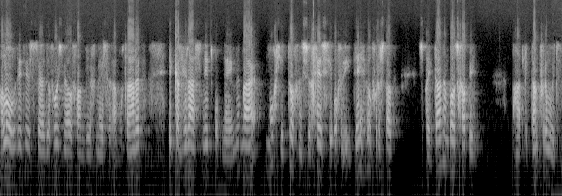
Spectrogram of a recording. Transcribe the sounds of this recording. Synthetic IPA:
hɑloːdɪtɪsdəvuːɹsnɛlˠvɑnbɵɹχəmeːstərʔa̰ːbɔlˠtaːlɛpɪkːɑnɦelaːsnitɔpnejmənmaːɹ | mɔχjətɔχənsɵχɛstiʔɔfənidejɦɛbənvʊːrdəstɑt | spreːɡ̚dɑnənbowtsχɑpɪn | ɦɑrtələɡ̚dɑŋkfʊːrdəmujtə

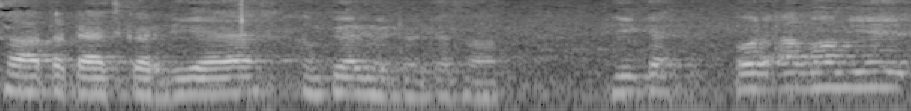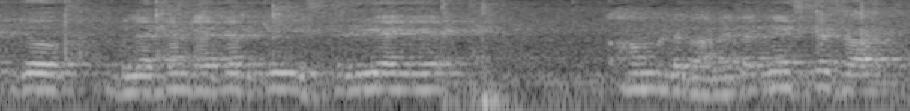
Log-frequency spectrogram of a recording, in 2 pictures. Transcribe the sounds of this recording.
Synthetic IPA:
saːt̪ʰəʈɛːt͡ʃkɐɾd̪ɪjaɦɛkə̃mpeːəɾmẽːʈəɾkesaːt̪ʰ | ʈʰiːkɦɛː | ɔːɾɐbɦɐmjed͡ʒoːblɛːkə̃ɳɖaːkəɾkiɪst̪əɾiaːiɛː | ɦɐmlɐɡaːnelɐɡeẽɪskesaːt̪ʰ

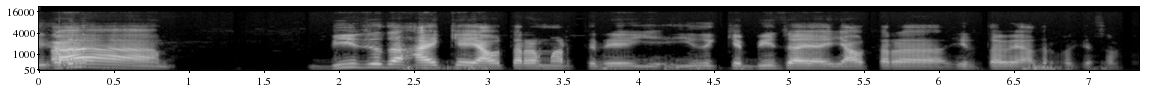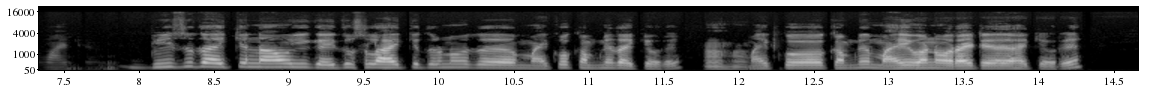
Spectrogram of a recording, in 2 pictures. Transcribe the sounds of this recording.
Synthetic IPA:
iːɡɐɐ | biːd͡ʒɐd̪ɐʔaːjkejaːʋt̪ɐɾɐmaːɽt̪iːɾiid̪ɐkːebiːd͡ʒɐjaːʋt̪ɐɾɐiɾt̪ɐʋeɐd̪ɐɾɐbɐɡːesɐlpɐmaːɦit̪ɐbiːd͡ʒɐd̪ɐaːjkenaːʋuiːɡɐid̪uːsɐlɐɦaːkid̪ɾɐnuːid̪ɐmaːjkɾoːkɐmp̬nid̪aːjkeɐʋɾeɦɐːɦmaːjkɾokɐmpnid̪mɐːɦiʋɐnʋɐɾaːjʈeɦaːkeɐʋɾe

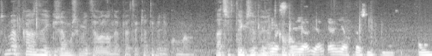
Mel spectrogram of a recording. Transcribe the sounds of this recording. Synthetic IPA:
t̪ɔmɘfkaʐd̪ɛjɡʐɛmuʃɛmʲjed͡ʑzavalɔnɨplɛt̪sɛkjat̪ɛɡɔɲɛkuma̰m | nat͡ʂɘft̪ɛjɡʐɛvɨjɔnvw̪akvɔɛjajajajapɛʒɲɛpɔmɛs | a

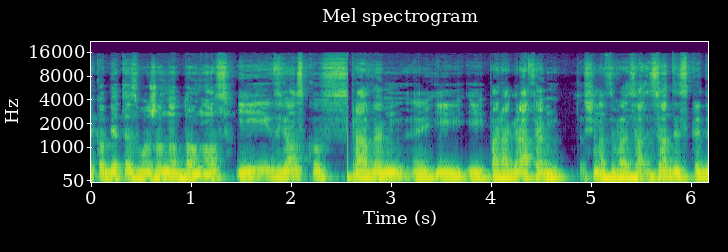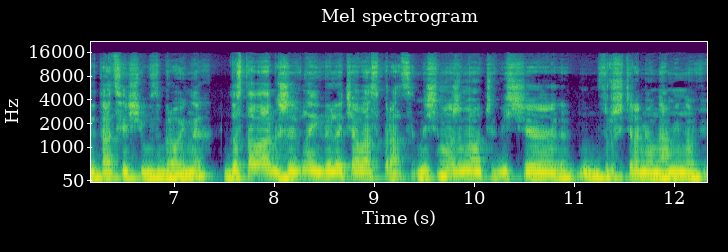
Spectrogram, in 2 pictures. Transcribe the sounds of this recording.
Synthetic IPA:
kɔbʲjɛt̪ɛzwɔʐɔnɔd̪ɔnasivzvʲjɔ̃w̃skuspɾavɛmiipaɾaɡɾafɛmt̪ɔɕɛnazɘvazazad̪ɘskɾɛd̪ɘt̪̬at̪sʲjɛɕiwzbɾɔjnɘxd̪ɔst̪awaɡʐɘvnaivɘlɛt͡ɕawaspɾa̰t̪sɛ̥mɘɕɛmɔʐɛmɘɔt͡ʂɘvʲiɕt͡ɕɛzɾuʂ̬ɘt͡ɕɾamʲjɔnamʲinɔ

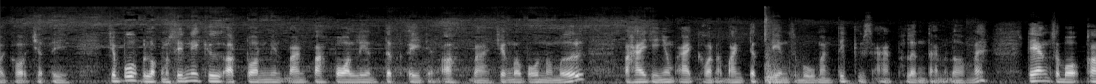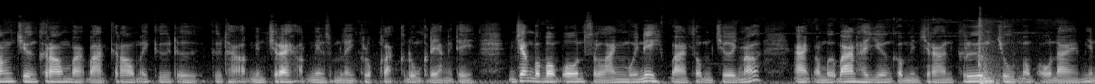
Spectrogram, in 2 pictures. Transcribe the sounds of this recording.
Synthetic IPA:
aɔjkʰo̰ːʔt͡ɕʰət̪̚ːeː | t͡ɕɑmpʊ̆əhɓəlok̚maːsinːihkɨːʔɑt̪ːŏənmiənɓaːnpahpŏəlːiəŋt̪ɨk̚ʔəjt̪ɛ̆əŋʔɑ̰hɓaːɲt͡ɕəŋɓɑːŋpə̰̆ʔoːnmɔːməːlpə̆ɦaɛlt͡ɕiəɲomʔaːc̚kʰɔ̆ənːaɓaɲt̪ɨk̚liəŋsaɓuːmaːnt̪ɨc̚kɨːsaʔa̰ːt̪̚pʰlɨŋt̪aɛmə̆ɗɑːŋnat̪ɛ̆əŋsaɓɑːʔkɑŋt͡ɕəːŋkraɔmɓaːɓaːt̪̚kraɔmʔəjɨːkɨːt̪ʰaːʔɑ̰t̪̚miənt͡ɕrɛhʔɑ̰t̪̚miənsɑmleːŋkʰlukʰla̰ʔkʰːɗuəŋkʰɗĕaŋːʔəjt̪eːɲt͡ɕəŋɓaːɓɑːŋpʰə̆ʔoːnsɑlaɲmuəjnihɓaːsoːmʔəɲt͡ɕəːɲmaɔ | ʔaːc̚mɑːməːlɓaːnɦəəjəːŋkɑːmiənt͡ɕraənkrɨəŋt͡ɕuːnɓɑːŋpəʔoːnɗaɛmiən

